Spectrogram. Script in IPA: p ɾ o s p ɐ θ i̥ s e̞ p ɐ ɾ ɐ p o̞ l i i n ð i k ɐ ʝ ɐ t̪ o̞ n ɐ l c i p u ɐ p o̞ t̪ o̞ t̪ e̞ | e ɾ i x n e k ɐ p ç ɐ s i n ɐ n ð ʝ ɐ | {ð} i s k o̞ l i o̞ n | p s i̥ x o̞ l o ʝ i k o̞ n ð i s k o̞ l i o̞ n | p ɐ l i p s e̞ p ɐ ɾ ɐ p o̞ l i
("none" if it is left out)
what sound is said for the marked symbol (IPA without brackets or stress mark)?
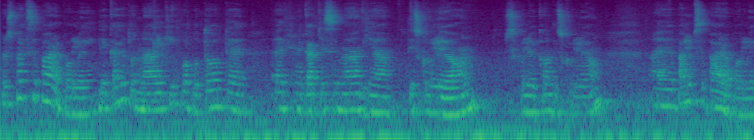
ð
